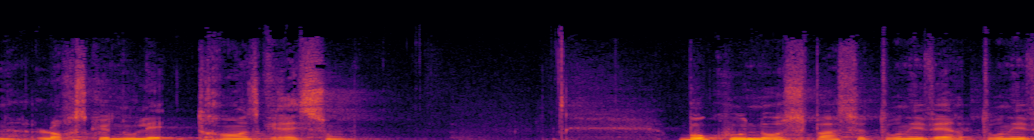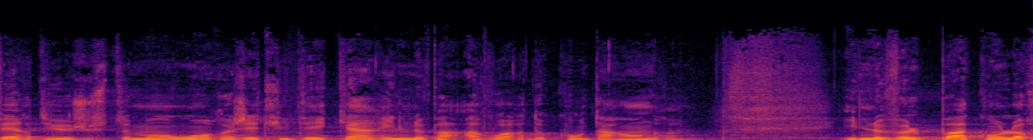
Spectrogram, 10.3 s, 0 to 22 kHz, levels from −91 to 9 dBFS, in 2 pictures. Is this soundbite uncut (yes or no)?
no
